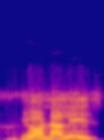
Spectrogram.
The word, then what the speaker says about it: journalist: Journalist. À, mình sẽ đọc là journalist. Con sẽ nhấn âm đầu tiên thì cô.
